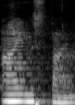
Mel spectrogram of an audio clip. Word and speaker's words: Einstein: jadi mulai hari ini kita harus bacanya Yang benar ya Albert einstain karena beliau dari Jerman kita nah sebelahnya ada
